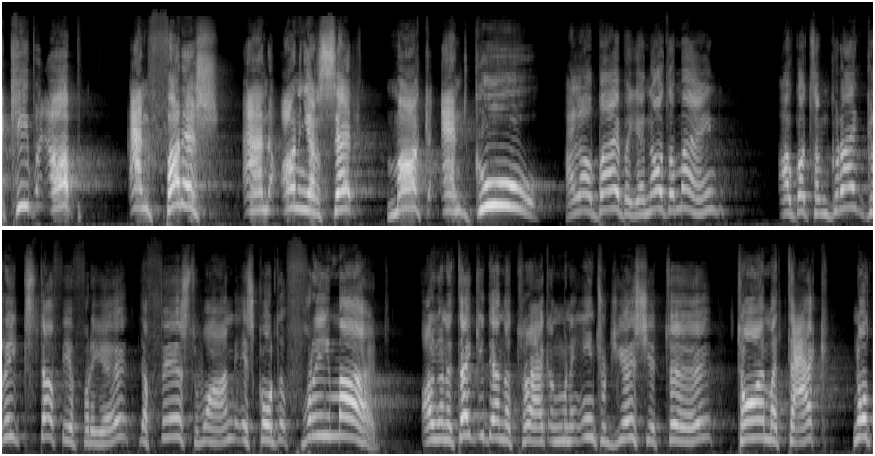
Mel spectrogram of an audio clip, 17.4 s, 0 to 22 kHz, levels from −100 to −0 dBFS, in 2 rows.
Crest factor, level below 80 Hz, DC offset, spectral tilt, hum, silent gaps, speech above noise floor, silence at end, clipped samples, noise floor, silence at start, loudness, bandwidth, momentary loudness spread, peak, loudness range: 20 dB; -76 dBFS; under 0.1%; -1.5 dB/octave; none; none; 49 dB; 0 s; under 0.1%; -76 dBFS; 0 s; -27 LUFS; 16 kHz; 14 LU; -6 dBFS; 9 LU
